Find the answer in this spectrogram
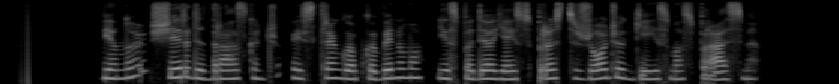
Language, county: Lithuanian, Šiauliai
